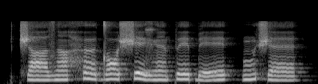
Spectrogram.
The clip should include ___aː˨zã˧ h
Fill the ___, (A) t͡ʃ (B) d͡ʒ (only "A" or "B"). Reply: A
